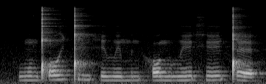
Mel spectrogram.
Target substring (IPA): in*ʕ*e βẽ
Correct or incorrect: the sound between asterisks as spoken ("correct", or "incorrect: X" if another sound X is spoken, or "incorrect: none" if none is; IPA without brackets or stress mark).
incorrect: h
